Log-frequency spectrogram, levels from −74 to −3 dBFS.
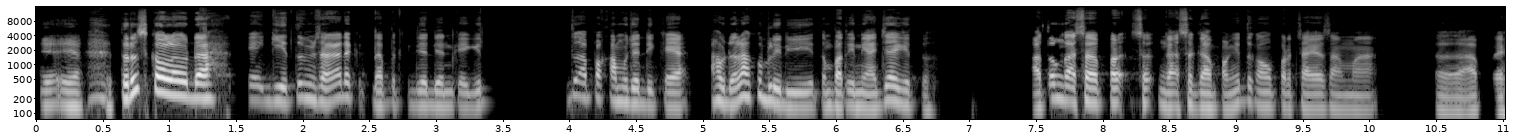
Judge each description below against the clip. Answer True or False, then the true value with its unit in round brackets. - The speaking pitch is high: False (150 Hz)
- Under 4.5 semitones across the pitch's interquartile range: False (5.1 semitones)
